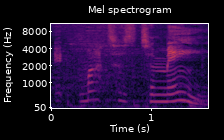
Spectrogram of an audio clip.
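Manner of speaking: taking offense. Telling the other person it matters to you, sounding offended. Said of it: "you sound offended".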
